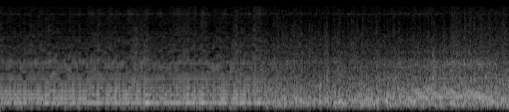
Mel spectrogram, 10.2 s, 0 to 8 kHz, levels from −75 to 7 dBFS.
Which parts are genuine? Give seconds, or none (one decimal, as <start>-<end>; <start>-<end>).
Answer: 5.3-10.2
